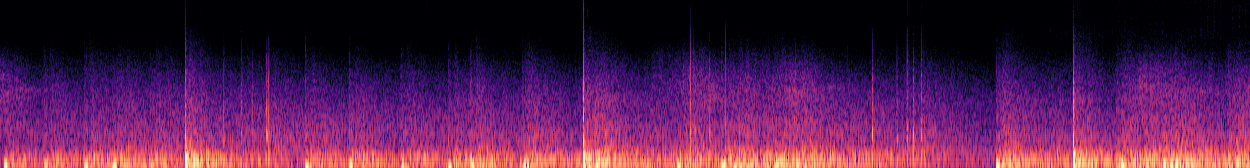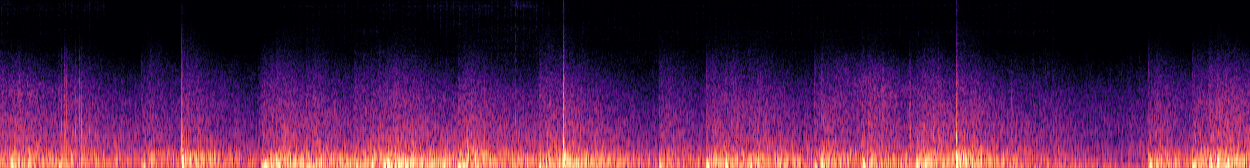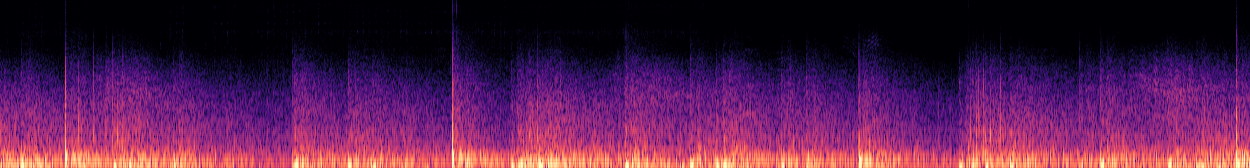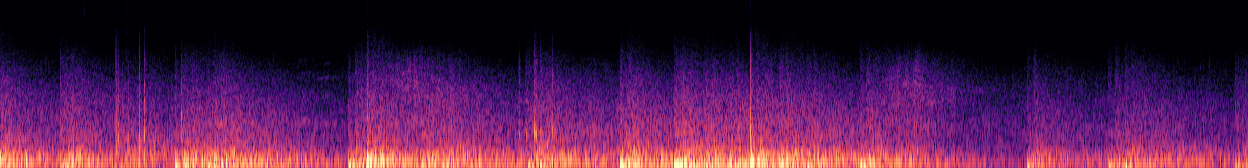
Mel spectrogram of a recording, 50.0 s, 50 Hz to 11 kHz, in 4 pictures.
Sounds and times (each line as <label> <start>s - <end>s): fireworks 0.0s - 49.9s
